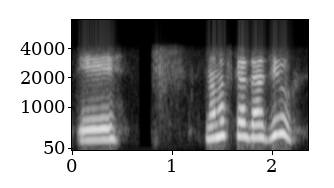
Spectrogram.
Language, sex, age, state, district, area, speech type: Nepali, female, 30-45, West Bengal, Kalimpong, rural, conversation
